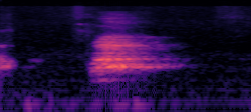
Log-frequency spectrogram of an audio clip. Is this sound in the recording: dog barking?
yes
